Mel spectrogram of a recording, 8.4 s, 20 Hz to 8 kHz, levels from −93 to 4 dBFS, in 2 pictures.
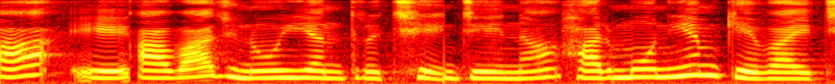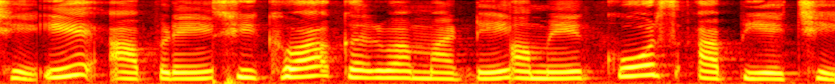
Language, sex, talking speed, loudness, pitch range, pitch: Gujarati, female, 130 wpm, -15 LUFS, 230-280 Hz, 245 Hz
